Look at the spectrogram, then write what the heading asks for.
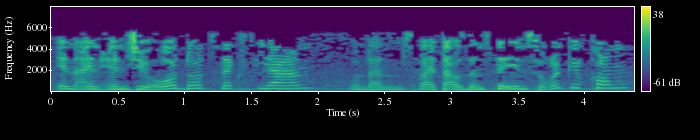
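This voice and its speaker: A woman's voice: a little high, moderate pace. A middle-aged woman from Senegal with a Senegalese French accent, answering interview questions as a project coordinator, feeling her way through phrases. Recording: muffled lo-fi sound, faint noise.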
